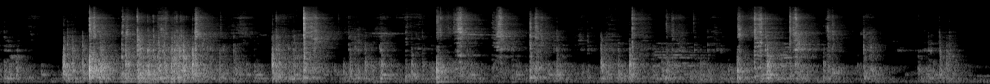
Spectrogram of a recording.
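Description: Pork curry with chilli powder being stirred in a pan, loud repeated metal scraping and clanking strokes of a spoon against the vessel, continuous and close; no talking.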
